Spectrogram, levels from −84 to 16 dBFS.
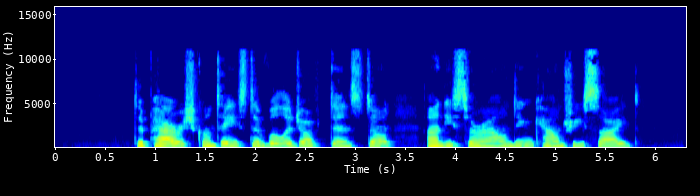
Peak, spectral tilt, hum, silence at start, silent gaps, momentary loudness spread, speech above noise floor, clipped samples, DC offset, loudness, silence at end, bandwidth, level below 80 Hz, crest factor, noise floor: -10 dBFS; -2.5 dB/octave; none; 0.8 s; none; 9 LU; 46 dB; under 0.1%; under 0.1%; -29 LUFS; 0.55 s; 11.5 kHz; -86 dBFS; 20 dB; -74 dBFS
